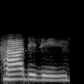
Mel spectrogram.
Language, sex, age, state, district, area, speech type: Hindi, female, 45-60, Uttar Pradesh, Mirzapur, rural, conversation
